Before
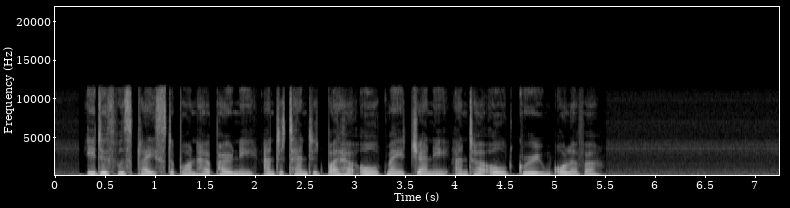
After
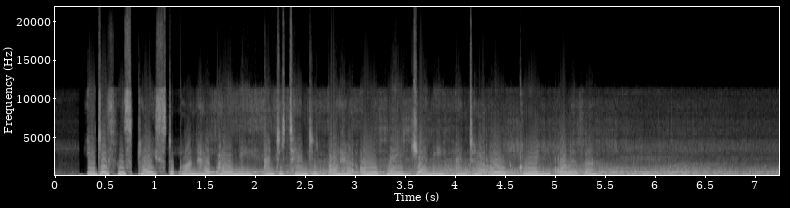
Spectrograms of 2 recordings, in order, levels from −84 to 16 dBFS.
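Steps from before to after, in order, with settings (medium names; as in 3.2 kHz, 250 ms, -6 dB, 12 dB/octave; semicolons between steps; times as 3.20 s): echo that smears into a reverb 1155 ms, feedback 52%, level -12 dB; valve stage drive 26 dB, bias 0.45; trim +7 dB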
